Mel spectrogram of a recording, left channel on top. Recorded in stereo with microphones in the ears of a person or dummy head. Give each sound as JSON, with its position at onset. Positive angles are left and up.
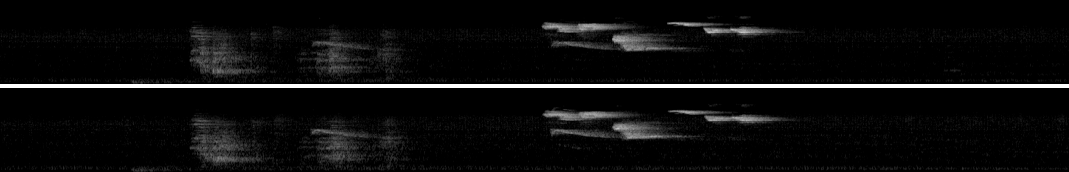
{"t": 1.3, "sound": "a squeak", "side_deg": 70, "distance_m": 3.0}
{"t": 3.1, "sound": "a bird", "side_deg": -80, "distance_m": 2.5}
{"t": 5.4, "sound": "a bird", "side_deg": 65, "distance_m": 4.0}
